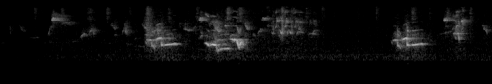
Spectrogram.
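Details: American robin perched in a backyard tree in the late afternoon, calling to other robins nearby; bursts of high, chirpy notes in two loose clusters with brief pauses, other robins answering in the background.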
